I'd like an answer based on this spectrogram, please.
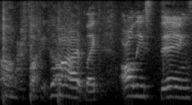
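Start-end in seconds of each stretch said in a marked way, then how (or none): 0.0-1.1 mock raging tantrum, yelled out. Telling of a man throwing a fit and stomping, imitating someone yelling. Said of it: "he's yelling, and he starts stomping".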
